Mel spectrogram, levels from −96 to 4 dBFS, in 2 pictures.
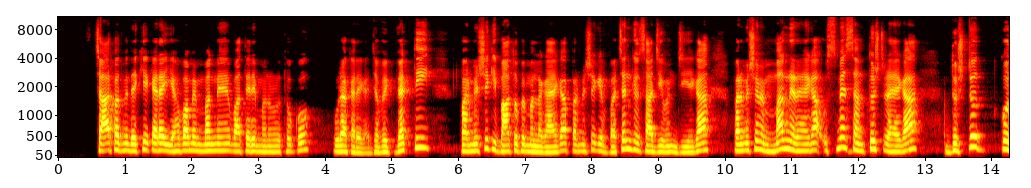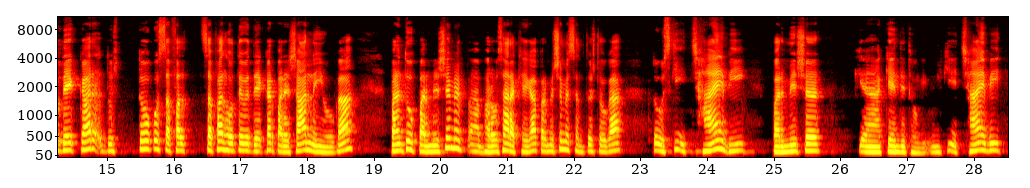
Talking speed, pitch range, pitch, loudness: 155 wpm, 145-175 Hz, 160 Hz, -20 LUFS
